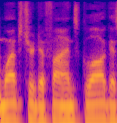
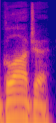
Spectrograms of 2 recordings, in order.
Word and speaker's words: Glögg: But although Glögg may look like it should rhyme with that other notable holiday beverage eggnog, the two aren't quite a perfect match. The O in Glögg is pronounced like either the U in nut, the U in foot, or the more foreign-sounding oi in boeuf, the French word for beef.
